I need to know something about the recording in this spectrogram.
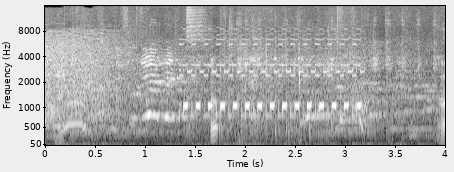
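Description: A telephone ringing with a rapid trill, starting about a second in and lasting about two seconds, after a person's voice in the first second.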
